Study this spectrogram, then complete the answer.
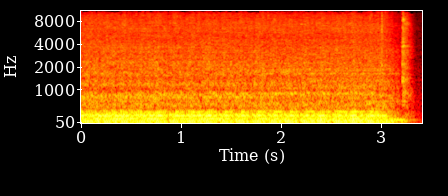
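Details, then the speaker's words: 2004 Honda CBR600RR whose fuel pump would not prime, fixed by using the original key with its immobilizer chip: pump primes and the engine starts straight away, running strong and steady with an even beat, then shuts off cleanly. "so now I actually able to as you can hear the prime and the bike start straight"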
